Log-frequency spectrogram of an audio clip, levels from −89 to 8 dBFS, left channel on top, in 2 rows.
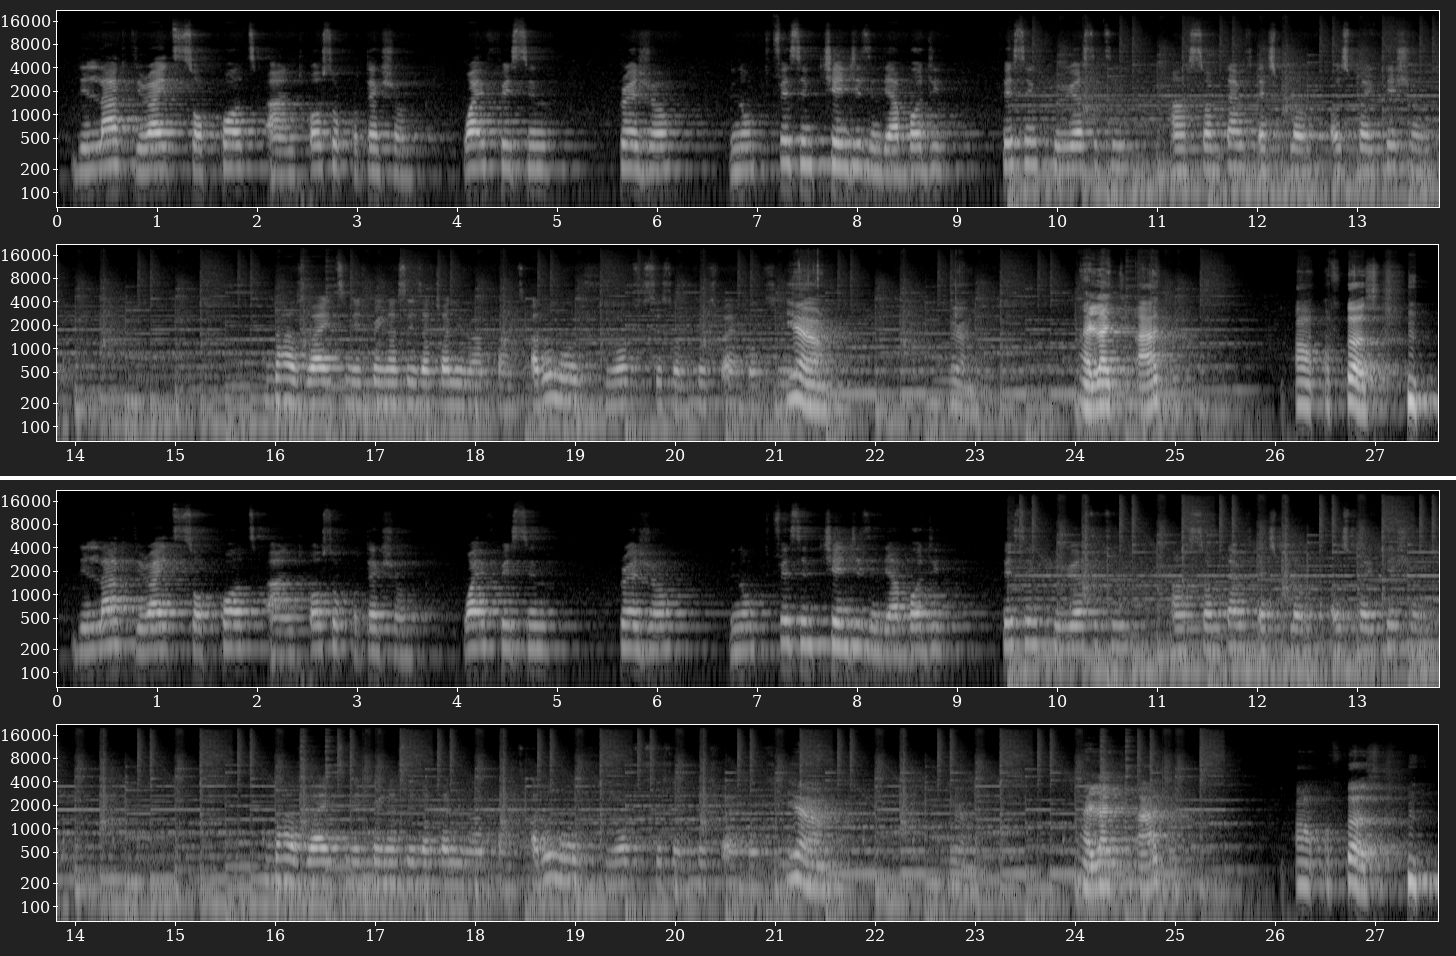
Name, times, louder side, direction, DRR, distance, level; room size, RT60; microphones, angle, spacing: voice 1, 0.1-2.8 3.1-3.5 4.1-4.9 5.6-6.1 6.7-8.9 9.5-10.7 11.1-13.7 15.9-21.3, left 2 dB, 25° left, 9 dB, 0.5 m, -32 dB
Organ, 9.5-25.5, right 1 dB, 30° right, 1.2 m, -40 dB
voice 2, 21.1-21.6 22.7-23.0 24.0-24.9 26.2-27.0 27.3-27.4, left 5 dB, 85° left, 10 dB, 0.6 m, -25 dB
18.5 x 11.5 x 2.5 m, 1.2 s
head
